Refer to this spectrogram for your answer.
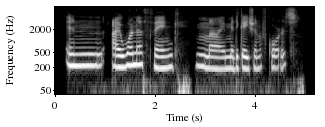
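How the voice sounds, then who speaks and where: A woman's medium-pitched, monotone, flat delivery with a non-native accent at a very slow pace. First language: not English. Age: 20s. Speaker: podcast host. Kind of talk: personal monologue.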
